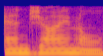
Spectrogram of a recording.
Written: anginal

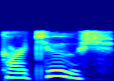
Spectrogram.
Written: cartouche

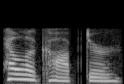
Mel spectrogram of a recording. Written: helicopter

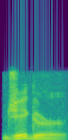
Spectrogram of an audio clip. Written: jigger

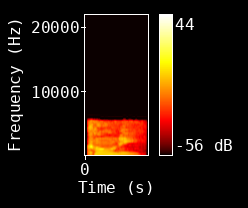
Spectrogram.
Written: coney

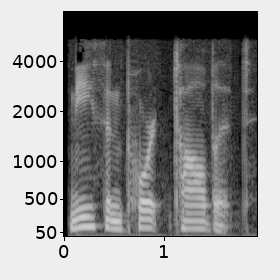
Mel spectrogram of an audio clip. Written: Neath and Port Talbot

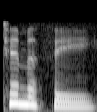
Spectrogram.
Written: timothy

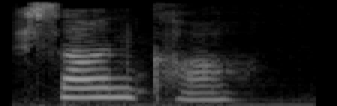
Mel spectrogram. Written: songkok

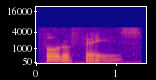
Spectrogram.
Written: photophase

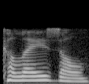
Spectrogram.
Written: chalazal

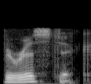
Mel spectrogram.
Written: veristic

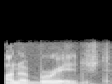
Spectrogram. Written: unabridged

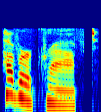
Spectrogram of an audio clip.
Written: hovercraft

